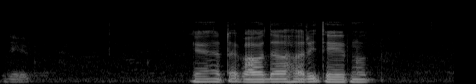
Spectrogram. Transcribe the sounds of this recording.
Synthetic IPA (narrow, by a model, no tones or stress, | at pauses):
eʈəkaʋəd̪aːɦa̰ɾit̪eːɾunut̪̚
